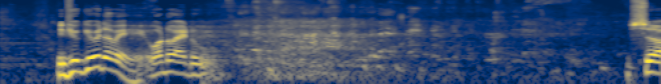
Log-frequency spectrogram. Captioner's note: laughter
